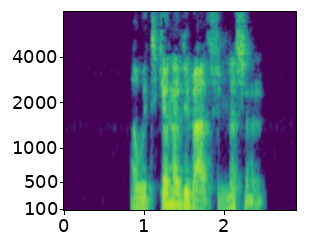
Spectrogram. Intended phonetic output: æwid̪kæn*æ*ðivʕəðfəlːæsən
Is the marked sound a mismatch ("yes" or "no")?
no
